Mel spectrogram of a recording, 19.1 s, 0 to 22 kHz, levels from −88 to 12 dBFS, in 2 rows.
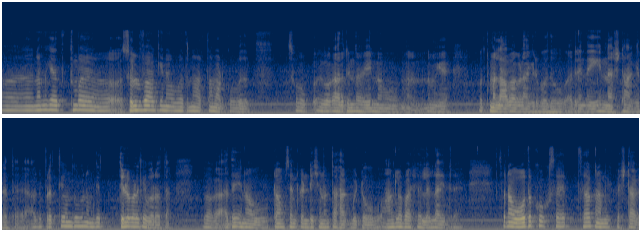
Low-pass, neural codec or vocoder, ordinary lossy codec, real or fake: none; none; none; real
